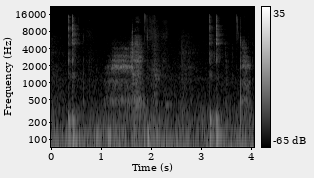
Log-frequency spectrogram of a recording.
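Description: Near silence with a few faint computer mouse clicks: one about half a second in and a quick pair near the end.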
